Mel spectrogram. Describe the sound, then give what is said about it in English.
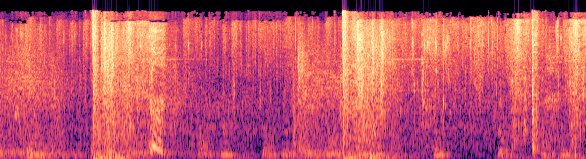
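Gunfire aimed at the player in a video game: a few loud, sharp bursts of shots stand out over a steady, rumbling game soundscape, with no talk. “Are they, like, shooting something at me?”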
